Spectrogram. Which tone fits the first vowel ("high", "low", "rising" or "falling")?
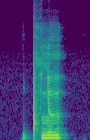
falling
